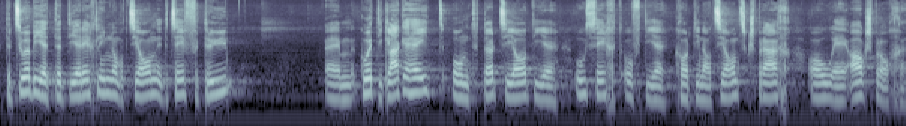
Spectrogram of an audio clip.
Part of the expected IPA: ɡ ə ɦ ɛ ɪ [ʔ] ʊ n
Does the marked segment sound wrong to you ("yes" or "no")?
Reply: yes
